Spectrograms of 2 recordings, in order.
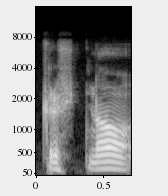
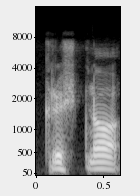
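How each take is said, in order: Both takes have the same delivery.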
